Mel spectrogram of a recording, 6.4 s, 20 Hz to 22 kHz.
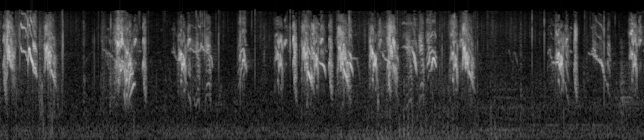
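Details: Sparrows flocking to a hand to be fed at a Tenmangu shrine, 15 March 2024; continuous lively chattering, with loud bursts of chirps coming about every half second.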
